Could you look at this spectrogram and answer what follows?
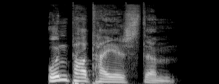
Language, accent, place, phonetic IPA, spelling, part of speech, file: German, Germany, Berlin, [ˈʊnpaʁˌtaɪ̯ɪʃstəm], unparteiischstem, adjective, De-unparteiischstem.ogg
- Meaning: strong dative masculine/neuter singular superlative degree of unparteiisch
